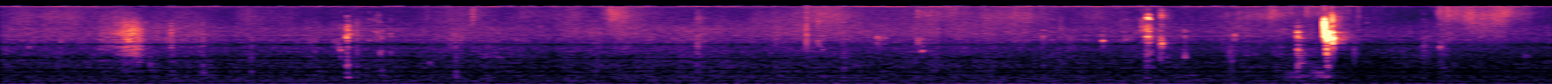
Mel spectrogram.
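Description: A couple kisses softly, with quiet lip smacks.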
